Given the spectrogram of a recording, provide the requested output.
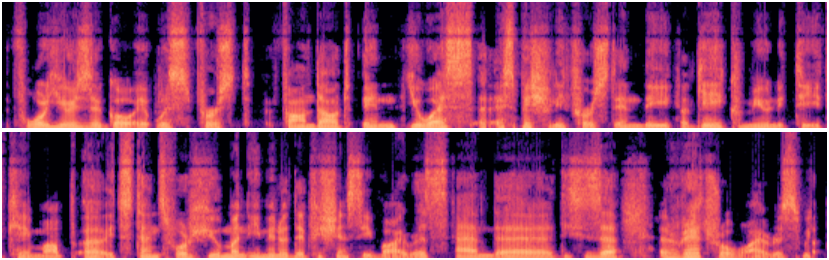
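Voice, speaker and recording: Gravelly, husky man from Turkey. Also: fairly high pitch, a bit bright, no room sound, studio quality. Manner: explanatory, frequent fillers and restarts. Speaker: guest, pharma digital manager. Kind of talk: interview answers.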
